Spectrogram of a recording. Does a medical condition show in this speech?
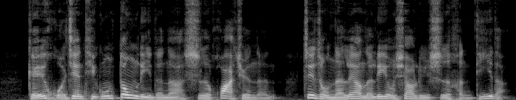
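No.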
